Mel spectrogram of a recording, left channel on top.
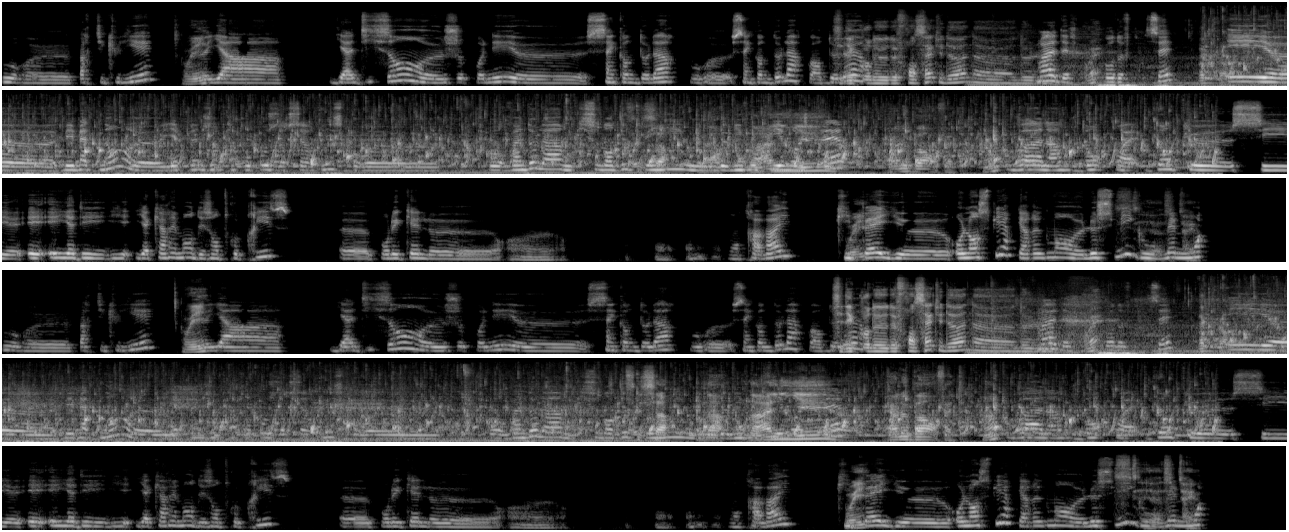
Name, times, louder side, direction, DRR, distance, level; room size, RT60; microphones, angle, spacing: voice 1, 0.0-1.5 2.0-2.8 3.3-8.6 10.3-10.7 11.0-11.7 12.2-17.2 17.7-21.3 22.9-28.6 29.1-31.2 32.2-33.6 34.0-37.7, left 5 dB, 75° left, 0.6 m, -25 dB
voice 2, 8.3-10.6 10.8-11.0 12.2-12.3 19.1-23.3 34.1-34.3 36.8-37.7, right 4 dB, 45° right, 0.6 m, -25 dB
sound 1, 9.6-19.5, right 2 dB, 90° right, 0.4 m, -32 dB
sound 2, 12.0-25.0, left 1 dB, 15° left, 0.7 m, -27 dB
2.6 x 2.4 x 2.2 m
head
